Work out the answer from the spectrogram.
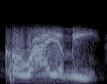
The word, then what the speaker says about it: Carriemae: It's pronounced by Jaws Kariame.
